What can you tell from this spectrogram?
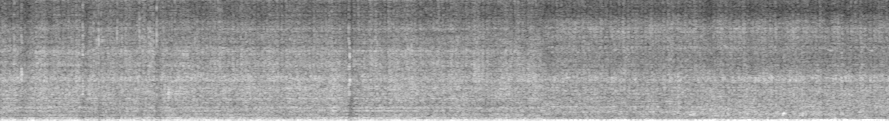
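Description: Motorized, chain-driven sugarcane juice press running with a steady hum as cane stalks are fed into its rollers to be crushed.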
